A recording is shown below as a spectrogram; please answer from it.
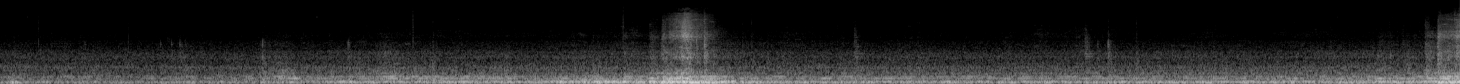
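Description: Amtrak passenger train rolling along the track, heard from inside the rear car: a steady low rumble of wheels on rail that swells about seven seconds in with a brief louder rush.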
